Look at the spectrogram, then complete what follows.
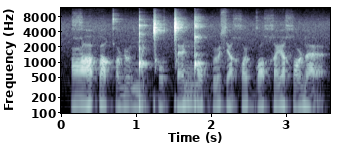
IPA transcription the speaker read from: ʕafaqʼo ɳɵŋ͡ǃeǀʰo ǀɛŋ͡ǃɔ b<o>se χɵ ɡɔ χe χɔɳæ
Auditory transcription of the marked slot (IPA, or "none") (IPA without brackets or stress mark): ɵ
